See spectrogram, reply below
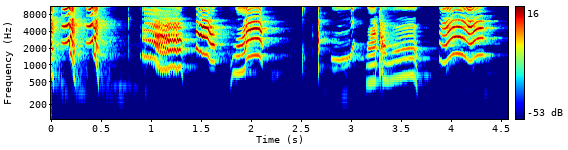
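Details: Pet ring-necked parakeet indoors giving a rapid run of harsh squawks and bright, bending, harmonic-rich shrieks with short pauses between.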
